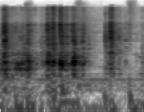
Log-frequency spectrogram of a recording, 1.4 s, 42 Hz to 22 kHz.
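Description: Rapid chopping clatter of a 12-in-1 vegetable chopper's blades pressing down through a shallot, with several sharp clicks and crunches in quick succession, close and fairly loud, no talk.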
